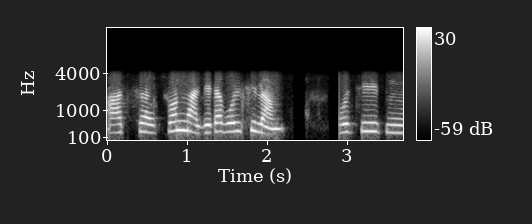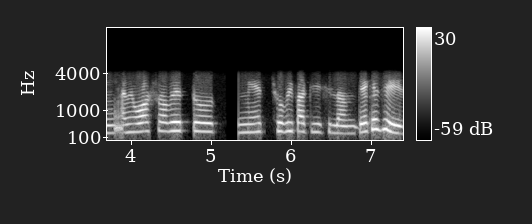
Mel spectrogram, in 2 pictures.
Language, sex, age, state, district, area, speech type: Bengali, male, 30-45, West Bengal, Howrah, urban, conversation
